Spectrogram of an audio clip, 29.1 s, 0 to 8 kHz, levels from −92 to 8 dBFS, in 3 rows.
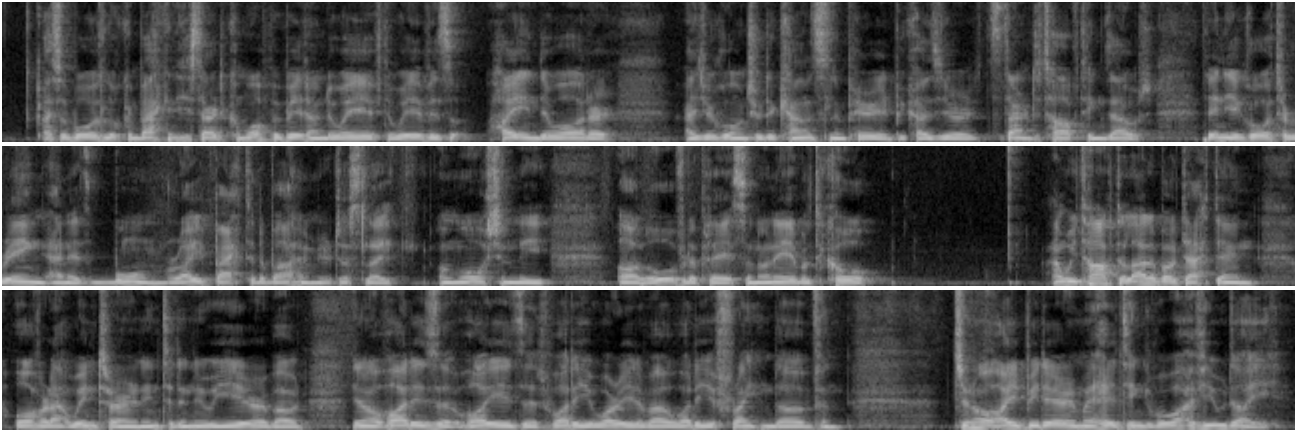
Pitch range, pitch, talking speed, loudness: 125-150 Hz, 135 Hz, 230 wpm, -24 LUFS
